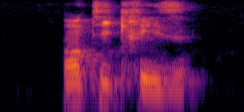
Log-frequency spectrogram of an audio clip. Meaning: anticrisis
- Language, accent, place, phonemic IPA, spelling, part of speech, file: French, France, Lyon, /ɑ̃.ti.kʁiz/, anticrise, adjective, LL-Q150 (fra)-anticrise.wav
